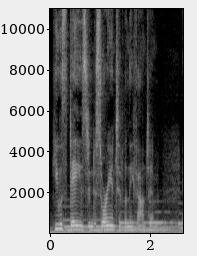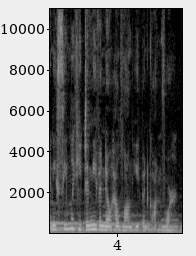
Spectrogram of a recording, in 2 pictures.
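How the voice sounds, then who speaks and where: A woman's voice: lowish voice, fairly quick, loud music behind the voice, lightly acted. An actress playing a shaken but determined young woman, telling her story in earnest, confiding first-person narration for an audio drama. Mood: earnest, uneasy.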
